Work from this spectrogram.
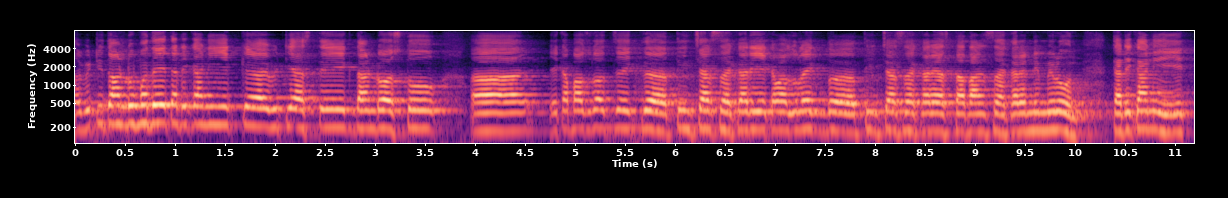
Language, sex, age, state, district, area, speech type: Marathi, male, 30-45, Maharashtra, Satara, urban, spontaneous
